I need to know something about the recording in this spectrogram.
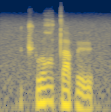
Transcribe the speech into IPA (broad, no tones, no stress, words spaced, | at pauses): t͡ʃʼuʁtapø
